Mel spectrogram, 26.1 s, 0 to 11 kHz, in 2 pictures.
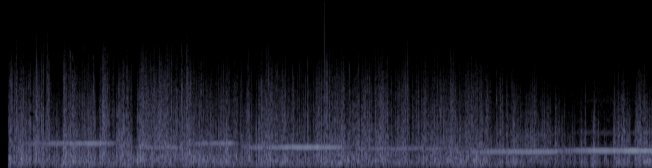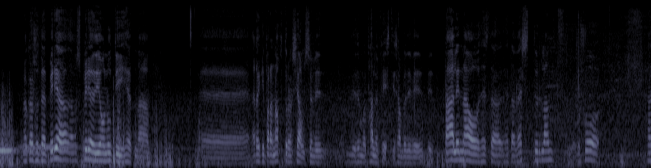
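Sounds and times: wind buffeting microphone: 0:00.2 - 0:17.1
thin held tone notes: 0:00.6 - 0:15.0.

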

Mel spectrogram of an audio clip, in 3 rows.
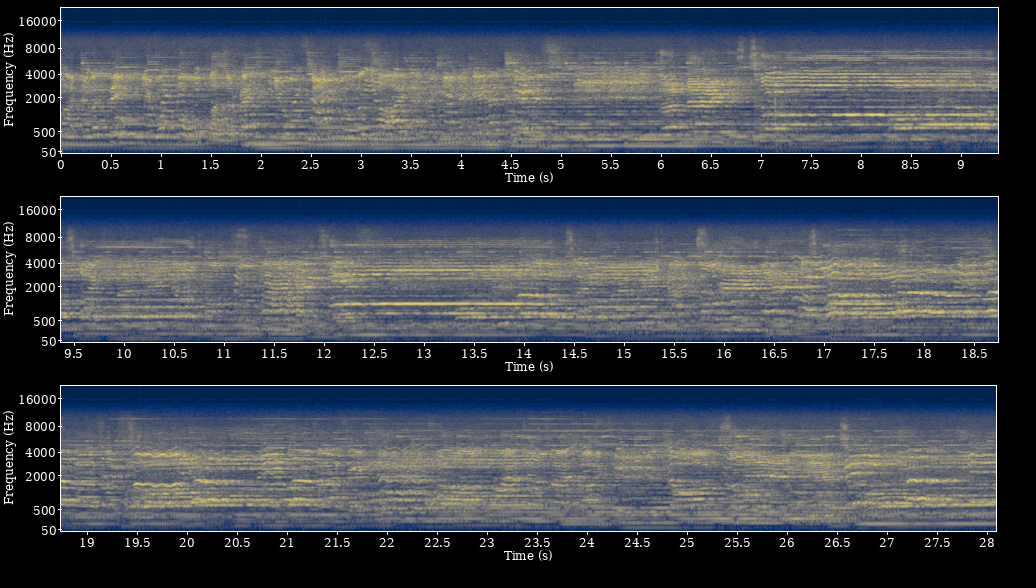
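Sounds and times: group singing held notes: 0:00.0 - 0:28.0
instrumental accompaniment: 0:00.0 - 0:28.0.

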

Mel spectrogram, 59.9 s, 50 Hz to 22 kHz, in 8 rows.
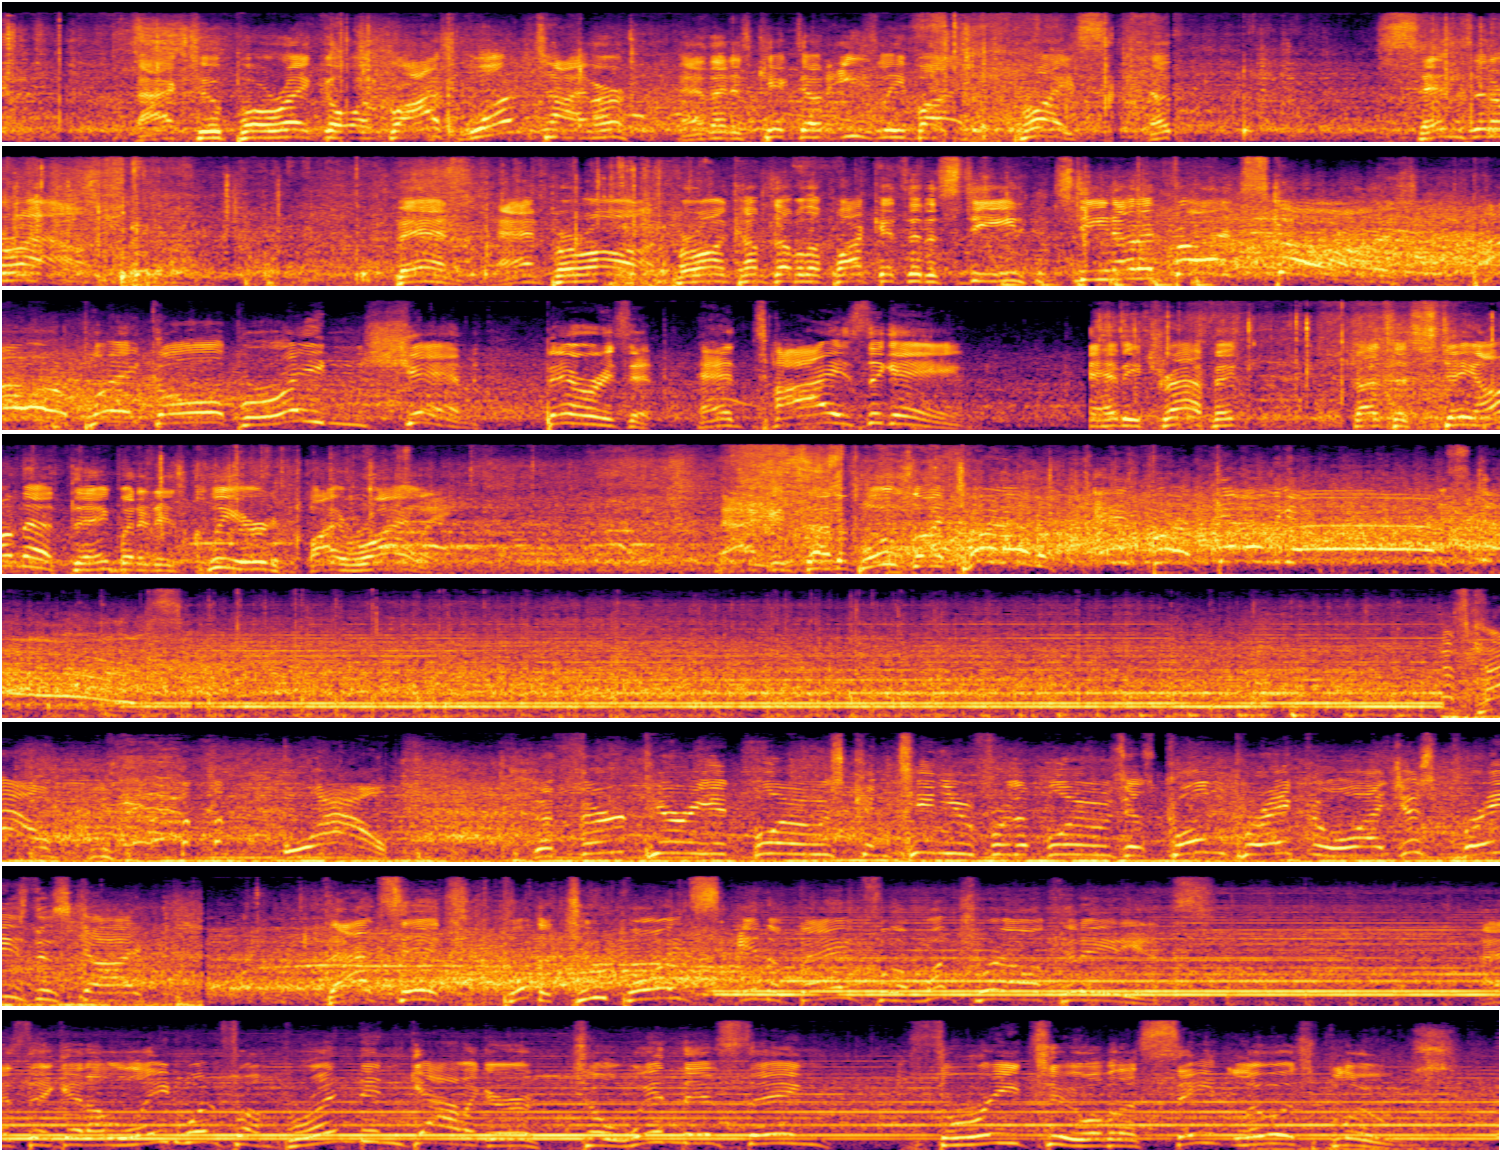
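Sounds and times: crowd cheering: 0:00.0 - 0:59.9
two-note goal horn blast: 0:12.2 - 0:15.4, 0:29.6 - 0:45.9, 0:48.3 - 0:59.9
music over arena speakers: 0:34.7 - 0:46.0.

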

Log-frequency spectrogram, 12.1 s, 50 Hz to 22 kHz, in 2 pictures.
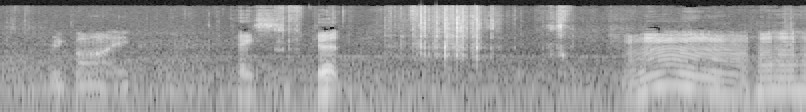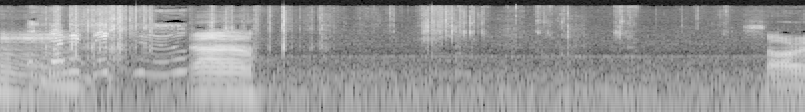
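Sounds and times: steady low hum: 0:00.0 - 0:12.0
prawn crackers crunching: 0:02.0 - 0:04.4, 0:06.4 - 0:11.6.

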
